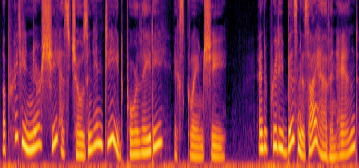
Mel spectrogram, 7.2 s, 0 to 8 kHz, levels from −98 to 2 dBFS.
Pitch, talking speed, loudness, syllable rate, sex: 225 Hz, 160 wpm, -16 LUFS, 4.5 syllables/s, female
